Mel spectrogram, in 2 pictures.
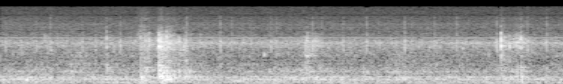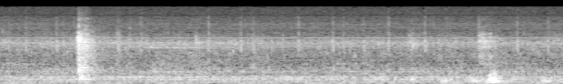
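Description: A Crystal Visions tarot deck being shuffled by hand: a few short sharp taps and snaps of the cards, the loudest about one, four and seven seconds in, over a faint steady background hum.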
